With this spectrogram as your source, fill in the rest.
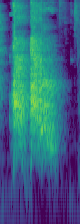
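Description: Dog in the That's Not My Neighbor video game giving two quick, loud barks in close succession, standing alone with nothing else around them.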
